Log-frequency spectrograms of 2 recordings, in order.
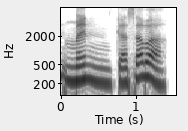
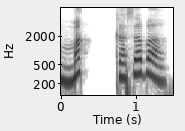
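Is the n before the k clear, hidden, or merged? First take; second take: clear; merged. First: The n is pronounced fully and clearly before k. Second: The n merges completely into the following k. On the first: "Tidak, sebab dia bukan izhar" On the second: "Tidak juga, sebab dia bukan idgham"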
